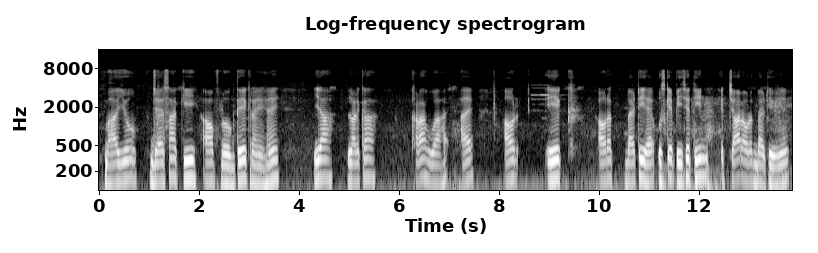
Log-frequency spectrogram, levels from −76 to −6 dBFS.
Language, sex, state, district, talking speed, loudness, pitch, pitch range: Hindi, male, Uttar Pradesh, Varanasi, 115 wpm, -14 LUFS, 135 Hz, 120-150 Hz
